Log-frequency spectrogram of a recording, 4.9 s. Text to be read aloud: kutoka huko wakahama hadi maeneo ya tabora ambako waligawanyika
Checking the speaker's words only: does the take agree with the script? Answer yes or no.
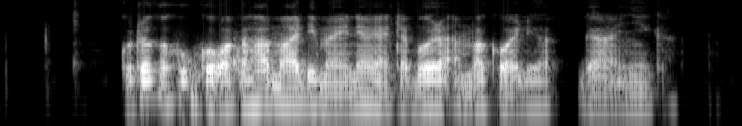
yes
